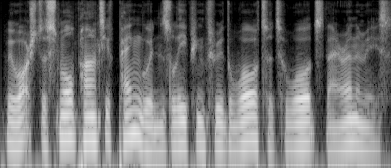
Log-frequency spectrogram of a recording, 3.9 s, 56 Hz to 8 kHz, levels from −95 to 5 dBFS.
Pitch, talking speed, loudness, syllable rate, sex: 110 Hz, 215 wpm, -16 LUFS, 5.8 syllables/s, male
